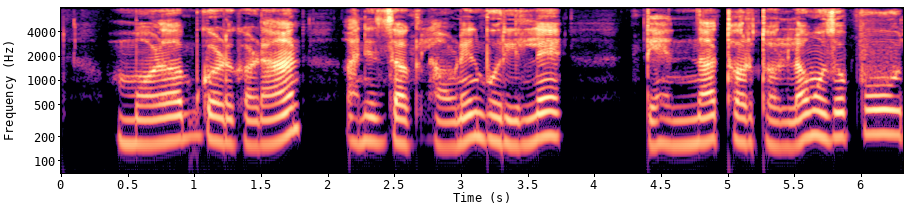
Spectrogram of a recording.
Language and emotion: Goan Konkani, fearful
